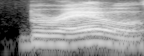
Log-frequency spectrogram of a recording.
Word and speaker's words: Bureo: So Bureo, sorry, yeah. I was mispronouncing it.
